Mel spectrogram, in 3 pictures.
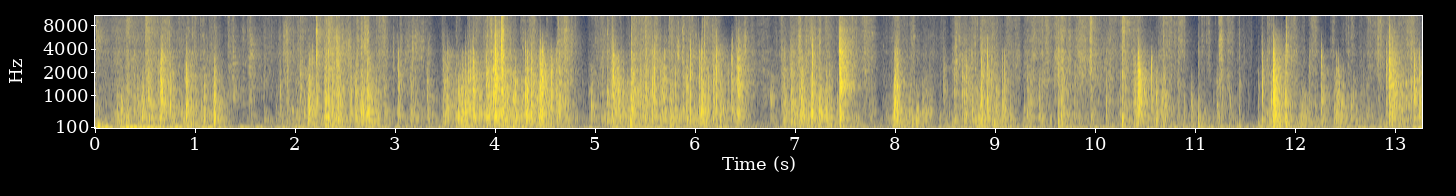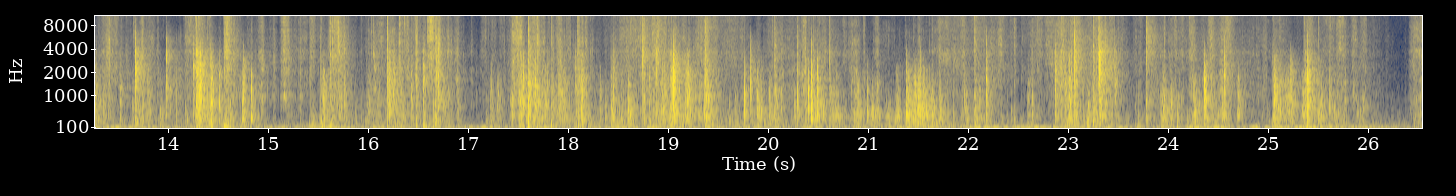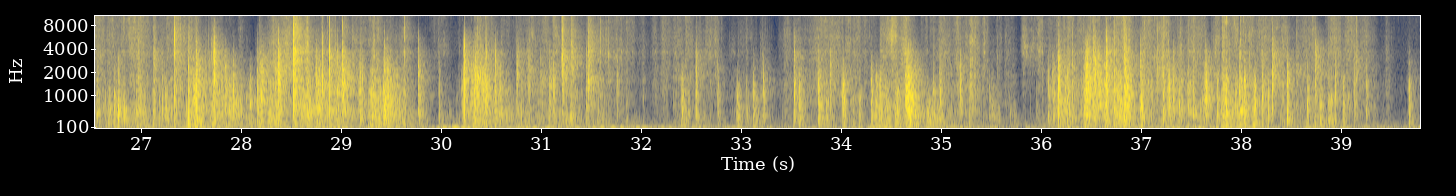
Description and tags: foley paper sheet of glossy poster paper flap in wind India
flap, foley, glossy, India, paper, poster, sheet, wind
